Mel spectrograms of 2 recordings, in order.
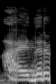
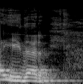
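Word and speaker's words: either: इधर और, देखिए आइदर भी बोलते हैं कई बच्चे, लेकिन राइट प्रोनाउंस होता है इसका इधर।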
